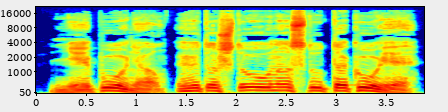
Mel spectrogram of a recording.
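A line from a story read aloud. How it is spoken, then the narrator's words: Thundering voice in head. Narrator (Russian): Прогремело у меня в голове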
